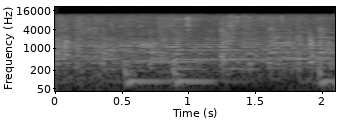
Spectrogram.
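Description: Background music with a steady beat and a repeating low bass line.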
